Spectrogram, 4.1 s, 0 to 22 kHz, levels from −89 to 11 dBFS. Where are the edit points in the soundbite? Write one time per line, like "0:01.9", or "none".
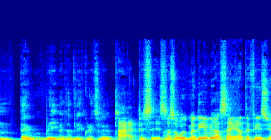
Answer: none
